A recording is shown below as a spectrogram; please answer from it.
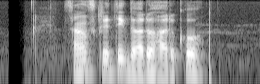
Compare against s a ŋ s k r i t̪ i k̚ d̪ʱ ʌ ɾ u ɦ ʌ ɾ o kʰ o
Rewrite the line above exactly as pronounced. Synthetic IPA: s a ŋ s k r i t̪ i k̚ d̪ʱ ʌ ɾ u ɦ ʌ ɾ u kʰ o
